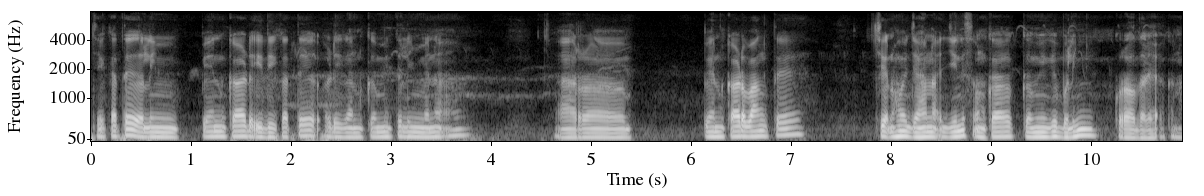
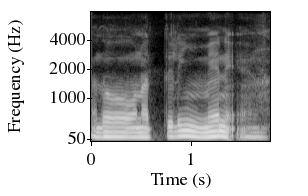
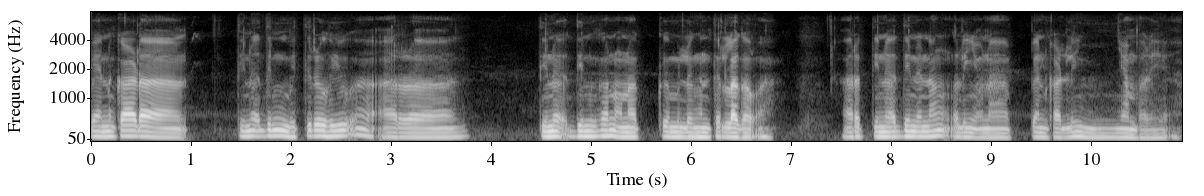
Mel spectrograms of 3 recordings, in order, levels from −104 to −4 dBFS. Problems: none marked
